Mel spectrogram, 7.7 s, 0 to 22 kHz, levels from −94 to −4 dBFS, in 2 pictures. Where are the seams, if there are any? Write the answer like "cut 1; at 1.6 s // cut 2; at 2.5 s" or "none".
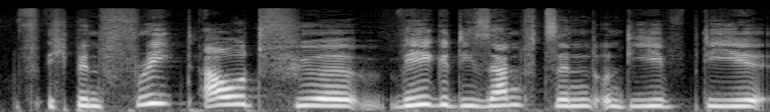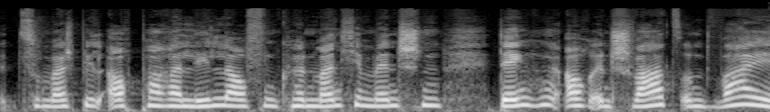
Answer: cut 1; at 3.4 s

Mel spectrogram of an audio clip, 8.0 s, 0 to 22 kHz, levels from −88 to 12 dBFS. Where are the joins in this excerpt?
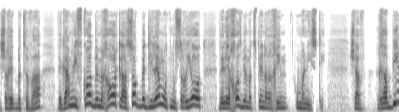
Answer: none

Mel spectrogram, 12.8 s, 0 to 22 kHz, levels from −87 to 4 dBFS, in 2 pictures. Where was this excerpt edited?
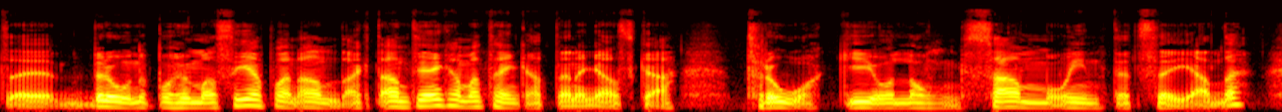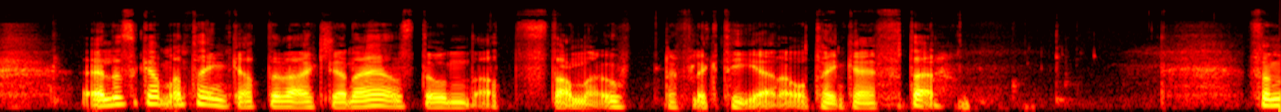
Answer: cut 1; at 9.7 s

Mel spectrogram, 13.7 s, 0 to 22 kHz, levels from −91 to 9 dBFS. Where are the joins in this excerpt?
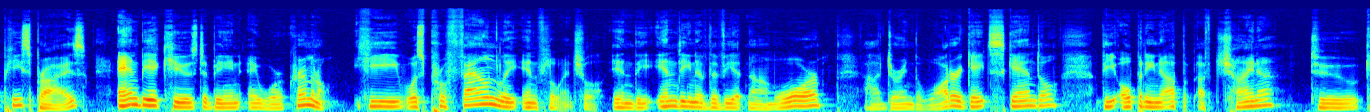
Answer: cut 1; at 1.0 s

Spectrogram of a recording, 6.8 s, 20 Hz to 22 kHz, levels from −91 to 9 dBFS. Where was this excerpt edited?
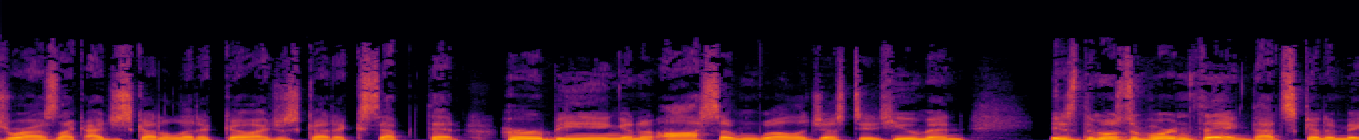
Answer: none

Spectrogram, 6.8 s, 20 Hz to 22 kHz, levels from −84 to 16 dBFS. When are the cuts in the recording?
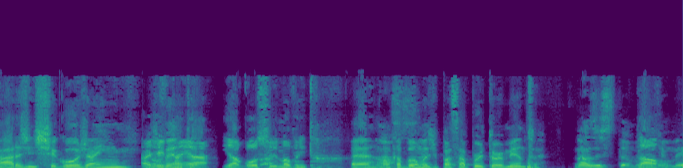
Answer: cut 1; at 2.2 s

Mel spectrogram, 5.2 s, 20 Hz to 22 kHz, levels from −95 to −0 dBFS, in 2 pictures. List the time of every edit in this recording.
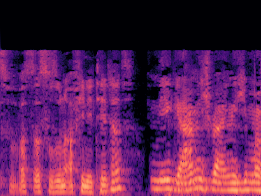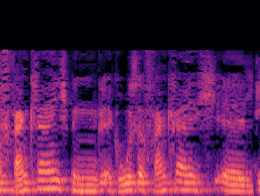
cut 1; at 1.4 s

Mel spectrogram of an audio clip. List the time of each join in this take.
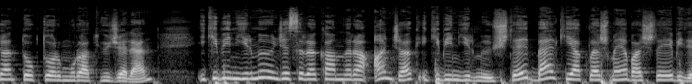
none

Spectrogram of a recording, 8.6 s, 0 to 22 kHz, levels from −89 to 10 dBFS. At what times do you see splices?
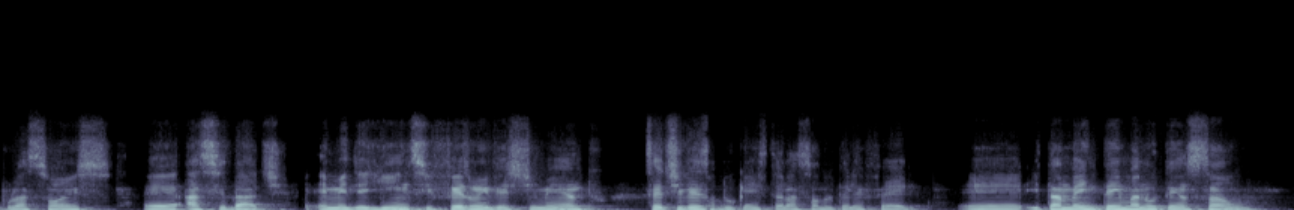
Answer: cut 1; at 2.0 s // cut 2; at 4.7 s

